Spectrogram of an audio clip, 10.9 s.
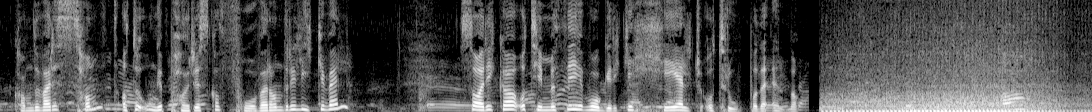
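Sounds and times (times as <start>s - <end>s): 
speech: 0.2s - 3.6s, 4.6s - 8.2s
motorcycle engine driving off: 8.2s - 10.9s.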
